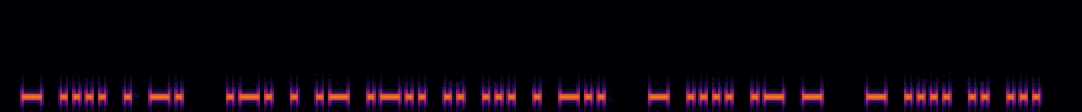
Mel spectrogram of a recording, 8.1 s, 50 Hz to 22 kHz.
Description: Morse code, heard as a keyed tone, about 25 wpm, 600 Hz. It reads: THEN REALISED THAT THIS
